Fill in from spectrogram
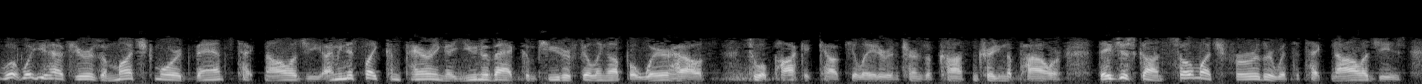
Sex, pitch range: male, 95-125 Hz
